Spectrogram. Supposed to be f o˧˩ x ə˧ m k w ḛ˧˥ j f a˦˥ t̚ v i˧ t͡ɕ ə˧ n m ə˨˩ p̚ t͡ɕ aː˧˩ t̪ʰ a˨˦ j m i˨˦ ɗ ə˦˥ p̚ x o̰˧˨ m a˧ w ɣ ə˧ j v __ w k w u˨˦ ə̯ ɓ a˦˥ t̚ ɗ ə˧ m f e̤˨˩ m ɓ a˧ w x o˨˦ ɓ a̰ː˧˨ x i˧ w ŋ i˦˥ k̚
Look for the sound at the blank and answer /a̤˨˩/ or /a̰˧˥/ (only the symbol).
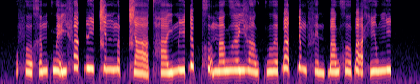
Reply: a̤˨˩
